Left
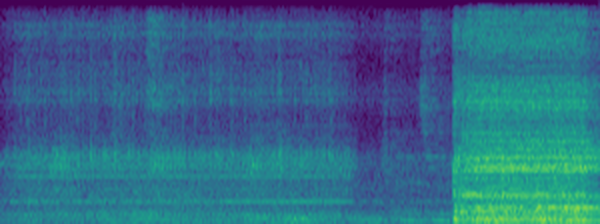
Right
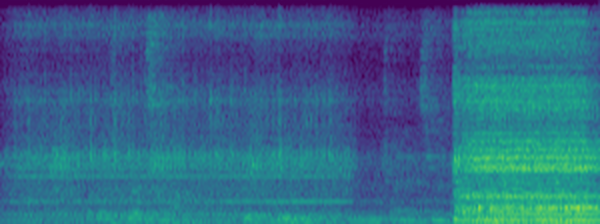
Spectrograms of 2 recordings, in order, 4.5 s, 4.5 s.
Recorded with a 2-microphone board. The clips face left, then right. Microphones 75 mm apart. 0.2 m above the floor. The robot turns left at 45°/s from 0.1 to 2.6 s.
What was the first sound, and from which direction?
A man speaking, 70° right.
